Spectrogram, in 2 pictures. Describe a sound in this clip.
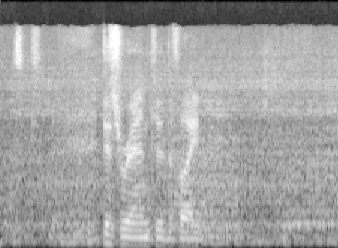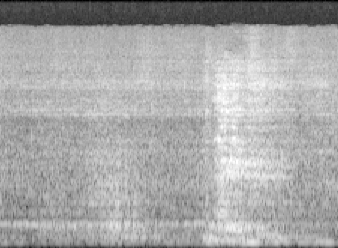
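A dinosaur shrieks and roars through a television speaker.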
